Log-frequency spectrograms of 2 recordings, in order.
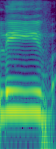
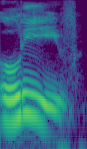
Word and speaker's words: live: We are in the flesh, but we don't live after flesh. Again, what do you actually mean by this? Man, work on your accent. It's pronounced live, not leave.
